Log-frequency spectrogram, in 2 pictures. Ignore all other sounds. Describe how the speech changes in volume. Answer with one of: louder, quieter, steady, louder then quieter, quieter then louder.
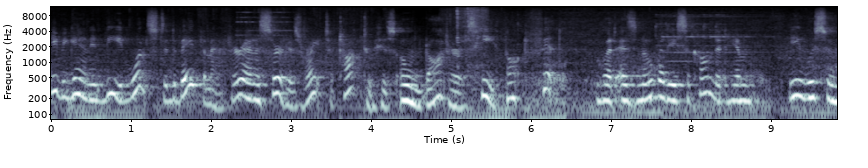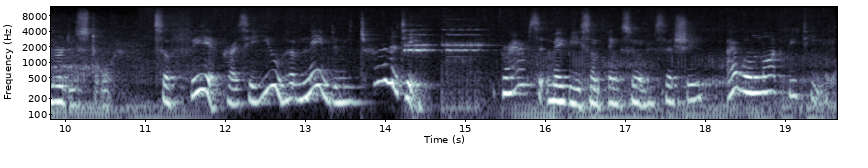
steady.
